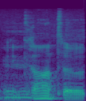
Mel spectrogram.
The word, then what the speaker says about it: Encanto: Encanto, is how you say it? – Yeah.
